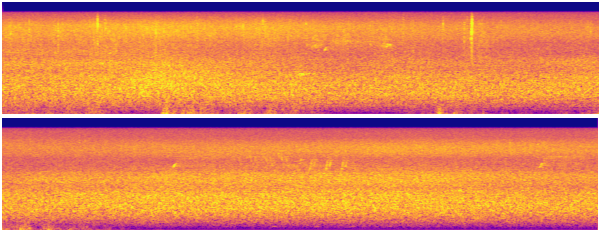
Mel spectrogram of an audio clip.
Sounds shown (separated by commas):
Spotted Towhee song, Mountain Quail call, MacGillivray's Warbler song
